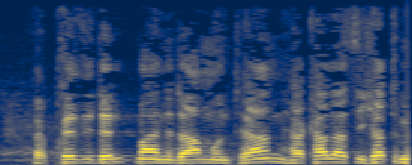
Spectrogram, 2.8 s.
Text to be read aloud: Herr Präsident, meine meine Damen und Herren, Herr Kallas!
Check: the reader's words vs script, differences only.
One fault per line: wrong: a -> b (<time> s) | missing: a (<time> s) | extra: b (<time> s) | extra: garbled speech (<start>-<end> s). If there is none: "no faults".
missing: meine (1.2 s)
